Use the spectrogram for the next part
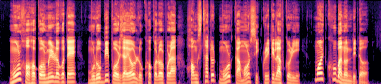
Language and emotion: Assamese, happy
